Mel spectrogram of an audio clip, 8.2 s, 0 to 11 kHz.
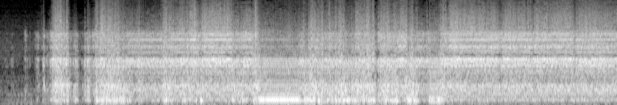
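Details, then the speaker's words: Motorola MK-56R five-tube AA5 radio after bad tube replaced: harsh scratchy crackle and hiss bursts over faint radio and hum, dirty volume control needing cleaning. "but now even with that hum we should be able to hear some radio some radio stuff well one thing we're hearing is a very dirty volume control"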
